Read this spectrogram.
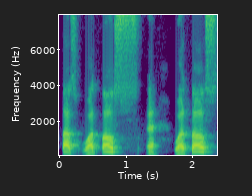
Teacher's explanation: tebal, terangkat pangkat lidah menyebutnya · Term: huruf isti'la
